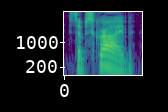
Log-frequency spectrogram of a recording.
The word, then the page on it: subscribe: səbskráib; サブスクラァイブ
